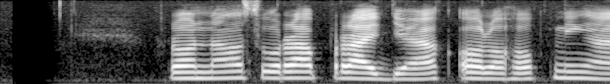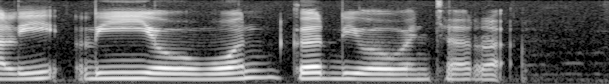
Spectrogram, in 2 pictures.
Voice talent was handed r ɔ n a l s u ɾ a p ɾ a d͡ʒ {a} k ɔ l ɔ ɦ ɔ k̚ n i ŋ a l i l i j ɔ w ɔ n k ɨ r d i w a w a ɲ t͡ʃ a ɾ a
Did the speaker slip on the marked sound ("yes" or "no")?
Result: no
